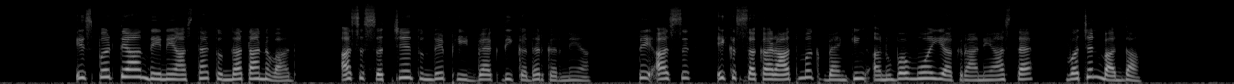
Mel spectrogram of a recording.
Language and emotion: Dogri, sad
